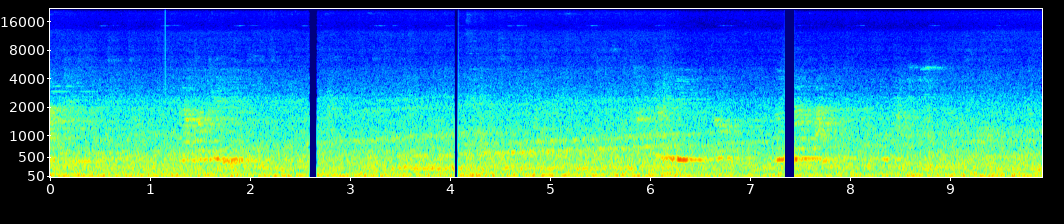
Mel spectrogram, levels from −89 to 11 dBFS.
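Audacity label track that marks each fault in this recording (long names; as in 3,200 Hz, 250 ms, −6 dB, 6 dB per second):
1.160000	1.160000	click −10 dBFS
2.600000	2.680000	drop-out 79 ms
4.050000	4.090000	drop-out 41 ms
7.350000	7.460000	drop-out 105 ms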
